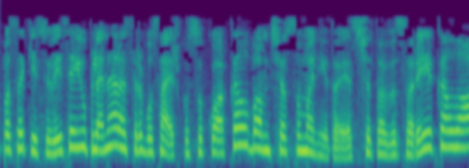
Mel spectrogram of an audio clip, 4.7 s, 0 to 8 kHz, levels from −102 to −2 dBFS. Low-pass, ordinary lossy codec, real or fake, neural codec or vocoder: 7.2 kHz; MP3, 24 kbps; real; none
